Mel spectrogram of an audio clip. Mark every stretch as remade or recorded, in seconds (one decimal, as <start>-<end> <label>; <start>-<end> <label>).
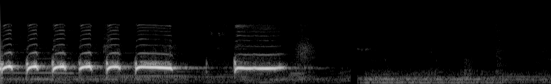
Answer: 0.0-2.2 recorded; 2.2-3.7 remade; 3.7-5.5 recorded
